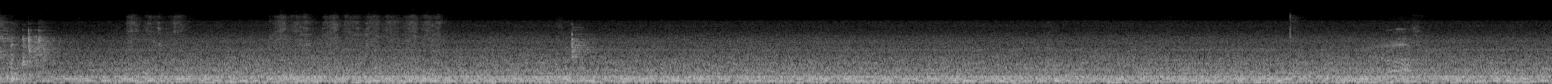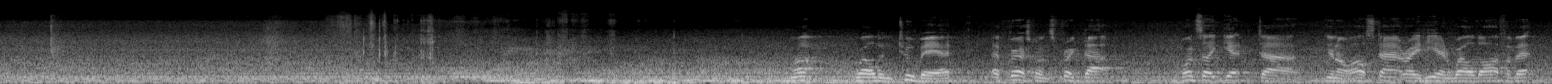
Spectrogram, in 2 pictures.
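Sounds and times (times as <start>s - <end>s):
welder humming: 0.6s - 5.1s
welding arc hissing: 1.2s - 2.0s, 2.7s - 4.5s.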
